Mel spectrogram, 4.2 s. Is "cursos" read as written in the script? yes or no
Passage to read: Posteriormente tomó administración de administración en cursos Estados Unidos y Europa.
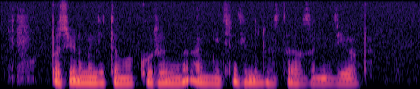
no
